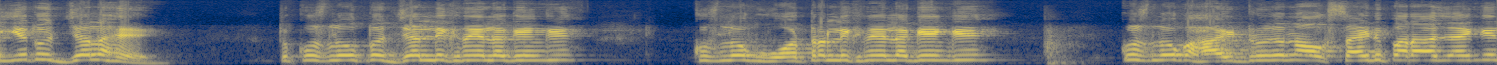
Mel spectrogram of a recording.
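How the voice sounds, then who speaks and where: A man teaching chemistry who asks his students questions and answers them himself, calling them "beta" and "bhaiya" in a friendly classroom lecture. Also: very high voice.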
